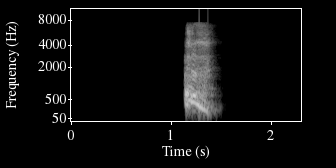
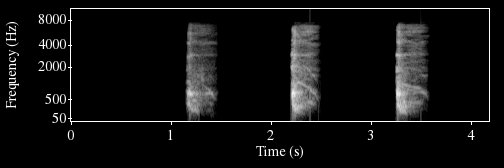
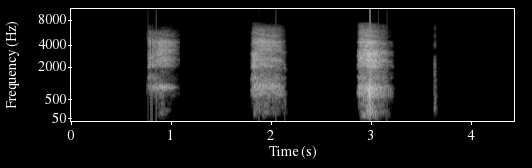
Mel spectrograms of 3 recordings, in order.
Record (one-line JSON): {"cough_length": "2.3 s", "cough_amplitude": 6268, "cough_signal_mean_std_ratio": 0.26, "three_cough_length": "4.2 s", "three_cough_amplitude": 26807, "three_cough_signal_mean_std_ratio": 0.18, "exhalation_length": "4.4 s", "exhalation_amplitude": 15153, "exhalation_signal_mean_std_ratio": 0.29, "survey_phase": "beta (2021-08-13 to 2022-03-07)", "age": "45-64", "gender": "Female", "wearing_mask": "Yes", "symptom_none": true, "smoker_status": "Current smoker (e-cigarettes or vapes only)", "respiratory_condition_asthma": false, "respiratory_condition_other": false, "recruitment_source": "REACT", "submission_delay": "6 days", "covid_test_result": "Negative", "covid_test_method": "RT-qPCR"}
